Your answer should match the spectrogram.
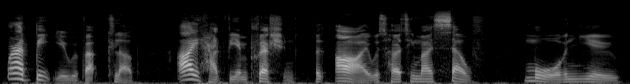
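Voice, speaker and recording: A man's voice: medium pitch, very animated, unhurried, sharp tone, dry recording, voice pushed up. A man voicing a cruel female pony villain who taunts with mock sweetness in a fan-fiction story. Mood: gloating.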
